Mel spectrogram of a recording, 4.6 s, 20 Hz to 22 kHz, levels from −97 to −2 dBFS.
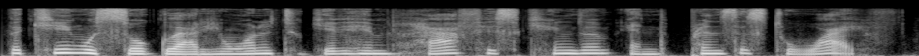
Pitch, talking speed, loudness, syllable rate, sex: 200 Hz, 235 wpm, -19 LUFS, 4.8 syllables/s, female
